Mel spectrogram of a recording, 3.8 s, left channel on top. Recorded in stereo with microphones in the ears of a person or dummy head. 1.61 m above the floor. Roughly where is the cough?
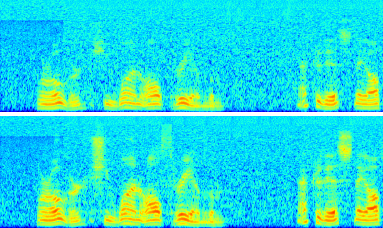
I don't hear a cough.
